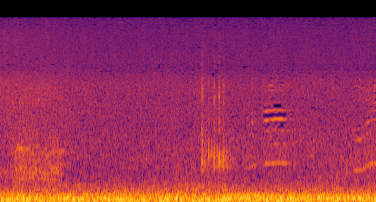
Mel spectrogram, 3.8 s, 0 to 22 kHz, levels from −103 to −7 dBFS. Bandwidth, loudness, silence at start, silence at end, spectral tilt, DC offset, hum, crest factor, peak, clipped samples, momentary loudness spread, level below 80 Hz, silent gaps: 15.5 kHz; -27 LUFS; 0 s; 0 s; -6 dB/octave; under 0.1%; none; 12 dB; -12 dBFS; under 0.1%; 2 LU; -26 dBFS; none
